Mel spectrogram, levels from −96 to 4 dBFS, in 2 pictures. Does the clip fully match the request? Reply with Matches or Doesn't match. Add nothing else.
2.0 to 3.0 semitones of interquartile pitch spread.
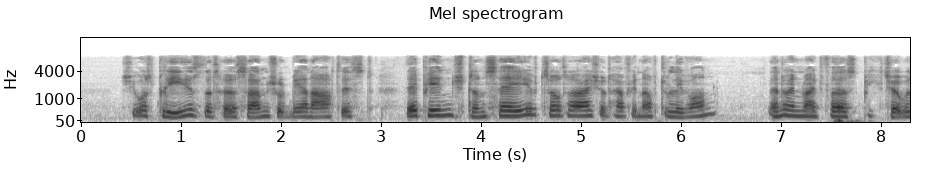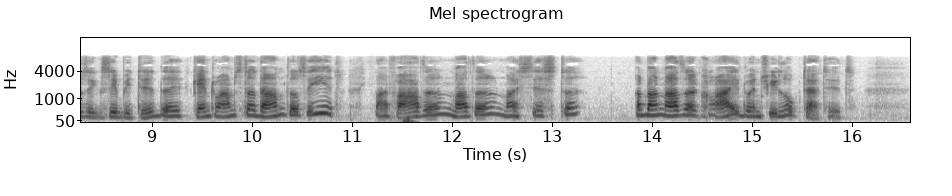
Doesn't match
